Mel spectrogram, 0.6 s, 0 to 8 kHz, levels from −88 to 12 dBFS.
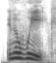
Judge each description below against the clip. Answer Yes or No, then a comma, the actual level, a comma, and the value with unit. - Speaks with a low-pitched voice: No, high, 220 Hz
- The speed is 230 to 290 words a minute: No, fast, 305 wpm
